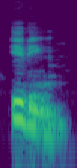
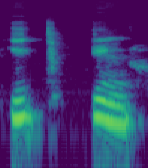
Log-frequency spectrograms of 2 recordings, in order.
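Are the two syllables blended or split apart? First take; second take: blended; split. First: The two syllables run together smoothly. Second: The two syllables are separated by a break. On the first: The speaker calls it right. "we say eating" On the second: The speaker calls it wrong. "we don't say eat-ing"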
